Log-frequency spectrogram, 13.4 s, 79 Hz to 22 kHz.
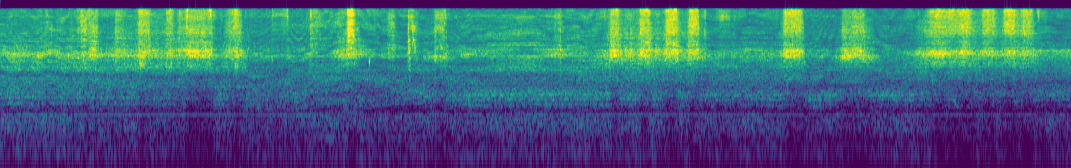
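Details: Electrolux Turbo 2 Z1070 upright vacuum cleaner, motor full of fluff inside: harsh, high-pitched rushing whir with a thin steady tone and scratchy rasp; motor bearings sound dry.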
